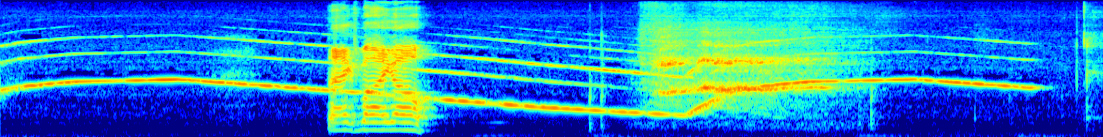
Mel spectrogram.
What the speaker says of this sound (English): Need to hit the siren.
